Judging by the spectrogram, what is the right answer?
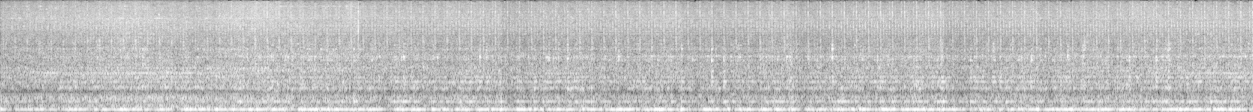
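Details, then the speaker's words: Engine on gas (LPG) idling after an oil change and pan flush to cure hydraulic lifter knock: smooth, even idle with no lifter knock, only light fast ticking from the gas injectors over a steady low hum; engine seems quieter, normal idle. "Может быть, это какое-то самовнушение, но вроде бы как двигатель работает тише."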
